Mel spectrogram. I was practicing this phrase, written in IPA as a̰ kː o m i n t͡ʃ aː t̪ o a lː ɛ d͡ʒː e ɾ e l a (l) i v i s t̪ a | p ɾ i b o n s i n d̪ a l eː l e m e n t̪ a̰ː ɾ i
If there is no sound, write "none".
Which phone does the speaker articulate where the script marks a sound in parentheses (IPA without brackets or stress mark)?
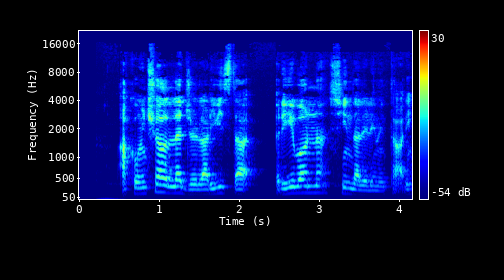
ɾ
